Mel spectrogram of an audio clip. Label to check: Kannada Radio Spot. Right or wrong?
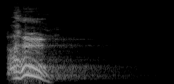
Wrong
